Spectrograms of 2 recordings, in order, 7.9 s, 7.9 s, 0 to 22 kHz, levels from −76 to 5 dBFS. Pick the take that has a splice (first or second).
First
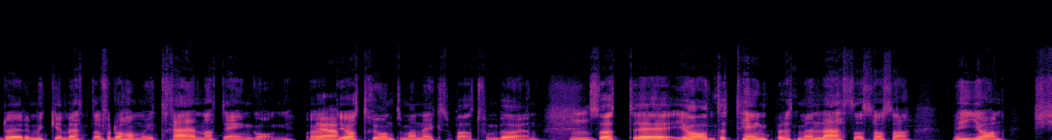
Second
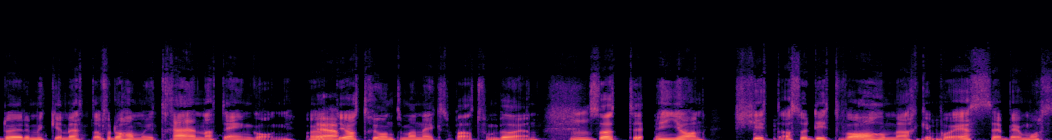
second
